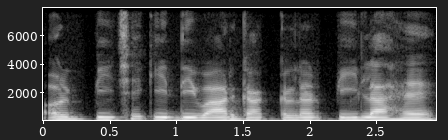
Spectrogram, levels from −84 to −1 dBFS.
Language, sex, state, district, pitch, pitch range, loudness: Hindi, male, Jharkhand, Palamu, 135 Hz, 130-140 Hz, -16 LUFS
